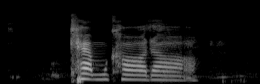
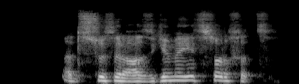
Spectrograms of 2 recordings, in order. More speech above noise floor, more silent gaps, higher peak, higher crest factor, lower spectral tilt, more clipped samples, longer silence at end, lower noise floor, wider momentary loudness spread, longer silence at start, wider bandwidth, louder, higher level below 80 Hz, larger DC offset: second, 31 dB vs 60 dB; neither; about the same, -8 dBFS vs -6 dBFS; first, 24 dB vs 16 dB; second, -3.5 dB/octave vs -5 dB/octave; neither; about the same, 0.35 s vs 0.3 s; second, -60 dBFS vs -80 dBFS; first, 16 LU vs 13 LU; about the same, 0.55 s vs 0.65 s; second, 11.5 kHz vs 13.5 kHz; second, -29 LUFS vs -21 LUFS; second, -68 dBFS vs -52 dBFS; neither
